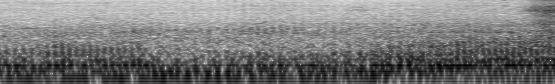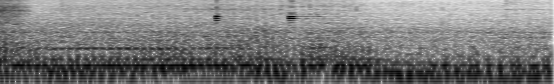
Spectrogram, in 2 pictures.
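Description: Yamaha scooter engine running while being ridden, with road and traffic noise around it. A short rush of noise a little under three seconds in.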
